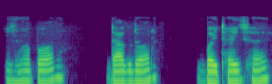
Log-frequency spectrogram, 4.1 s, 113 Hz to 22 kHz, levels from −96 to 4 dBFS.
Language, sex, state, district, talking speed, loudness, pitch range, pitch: Maithili, male, Bihar, Samastipur, 75 wpm, -21 LUFS, 130-145 Hz, 135 Hz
